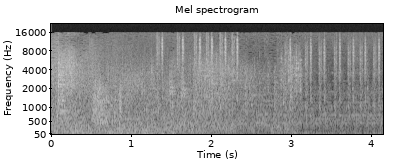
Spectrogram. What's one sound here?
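Heavy guns boom in rapid bursts.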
